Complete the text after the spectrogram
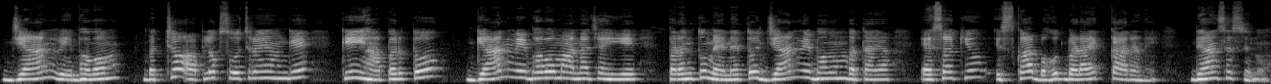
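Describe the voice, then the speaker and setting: A woman teacher explaining a Sanskrit lesson word by word, patiently checking that her students follow. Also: high-pitched. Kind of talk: classroom lesson explaining text line by line.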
